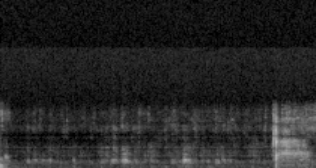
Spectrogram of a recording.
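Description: Near silence, with a few faint taps and scratches of a stylus writing digits on a tablet.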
